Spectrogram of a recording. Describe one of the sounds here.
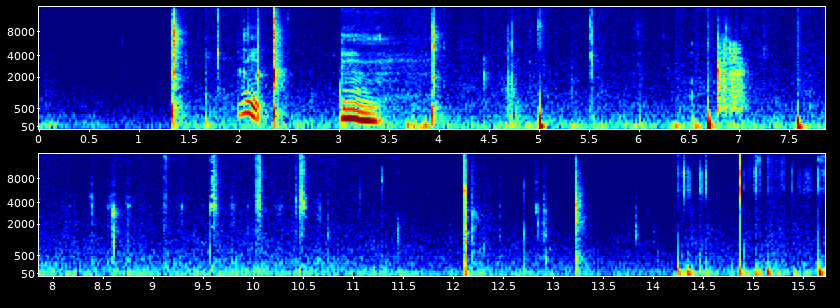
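A glass bottle knocks softly as it is set down on paper.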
